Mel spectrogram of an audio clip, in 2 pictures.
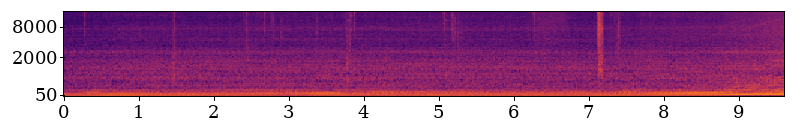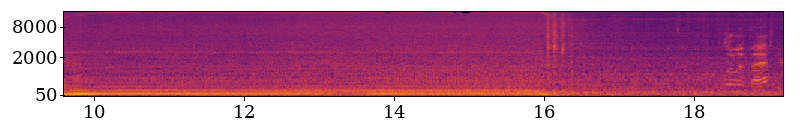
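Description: A Cummins diesel truck with its injection pump serviced and timing advanced drives along, its engine drone steady and loud throughout, rising in pitch partway through as it accelerates, then settling and dropping off near the end.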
